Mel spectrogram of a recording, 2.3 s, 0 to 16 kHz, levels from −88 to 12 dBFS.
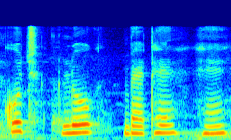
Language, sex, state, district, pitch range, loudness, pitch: Hindi, female, Delhi, New Delhi, 185-205 Hz, -15 LUFS, 200 Hz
